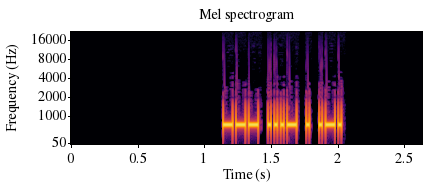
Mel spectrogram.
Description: Morse code, heard as a keyed tone, about 48 wpm, 700 Hz. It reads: OVER
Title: Top 200 Words 50wpm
